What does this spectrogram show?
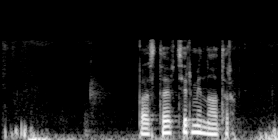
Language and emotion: Russian, neutral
